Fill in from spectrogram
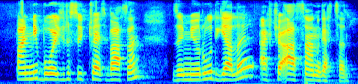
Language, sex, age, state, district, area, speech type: Kashmiri, female, 60+, Jammu and Kashmir, Anantnag, rural, spontaneous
